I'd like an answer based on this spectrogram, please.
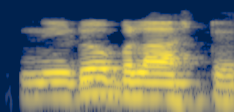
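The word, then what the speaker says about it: cnidoblast: है और Nido Nido नीडोब्लास्ट नीडोब्लास्ट नाम नीडोब्लास्ट नीडोब्लास्ट सेल्स होता है। नीडोब्लास्ट सेल्स होता है। सी साइलेंट है इसमें।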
